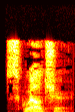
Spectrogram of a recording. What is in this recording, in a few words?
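"squelcher", British English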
